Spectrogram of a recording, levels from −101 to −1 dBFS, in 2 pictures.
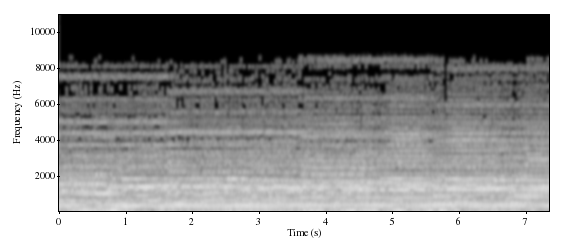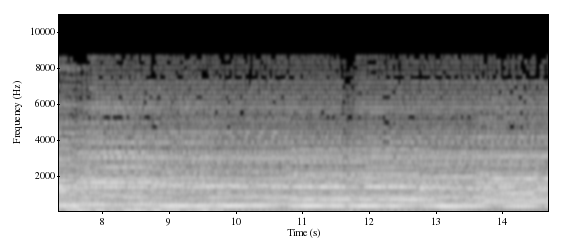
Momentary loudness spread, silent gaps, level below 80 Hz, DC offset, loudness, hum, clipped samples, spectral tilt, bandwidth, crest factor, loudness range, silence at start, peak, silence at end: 3 LU; none; -40 dBFS; 0.4%; -16 LUFS; none; under 0.1%; -5.5 dB/octave; 9 kHz; 12 dB; 2 LU; 0 s; -4 dBFS; 0 s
